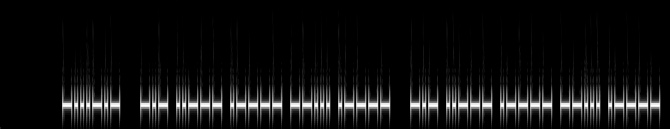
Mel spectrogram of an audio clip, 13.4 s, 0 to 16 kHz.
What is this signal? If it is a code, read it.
Morse code, heard as a keyed tone, about 19 wpm, 700 Hz. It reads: <BK> K2171 K2171
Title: POTA QSO Practice - 20wpm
